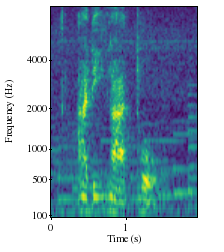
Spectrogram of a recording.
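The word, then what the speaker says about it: ありがとう: Arigatou. Arigatou. You don't pronounce oo, that last sound, oo, strong. That oo is very small, a very low sound. Arigatou. Arigatou. That's the way you pronounce this word. Arigatou.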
